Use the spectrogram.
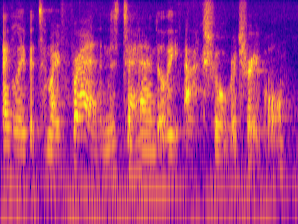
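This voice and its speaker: A woman's voice: very deep voice, fairly quick, a bit bright, slight background noise, rough recording. An actress playing a kind, composed woman prospector and inventor in a video game, speaking politely and articulately in an explanatory way. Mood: friendly, explanatory. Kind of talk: scripted video game cutscene dialogue.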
